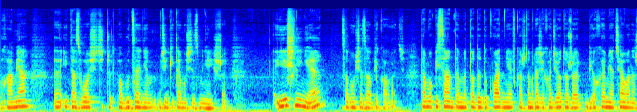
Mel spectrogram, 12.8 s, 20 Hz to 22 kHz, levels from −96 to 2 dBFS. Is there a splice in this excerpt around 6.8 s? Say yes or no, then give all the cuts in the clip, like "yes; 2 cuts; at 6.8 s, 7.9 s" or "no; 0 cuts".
yes; 3 cuts; at 5.4 s, 6.8 s, 8.4 s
